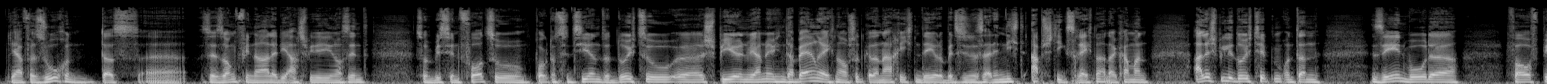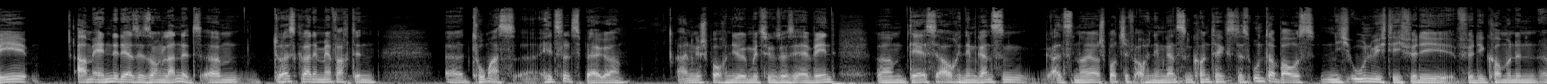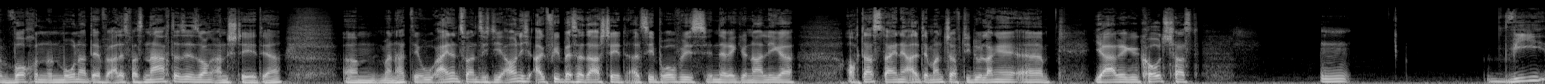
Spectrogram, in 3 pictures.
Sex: male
